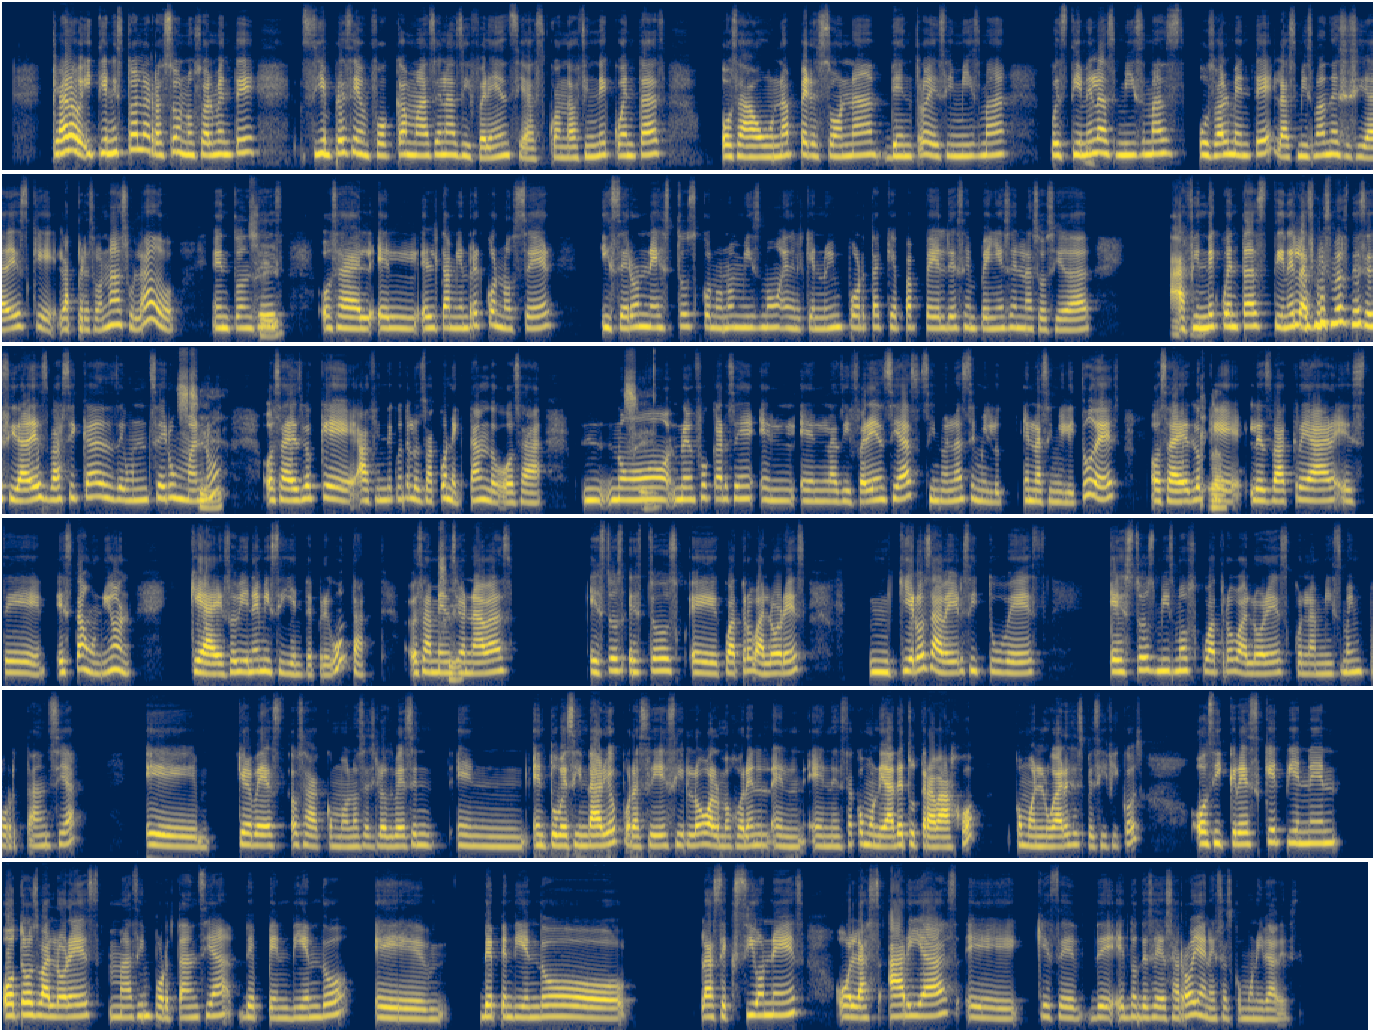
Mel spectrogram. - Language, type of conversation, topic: Spanish, podcast, ¿Qué valores consideras esenciales en una comunidad?
- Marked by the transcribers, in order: laughing while speaking: "mismas necesidades"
